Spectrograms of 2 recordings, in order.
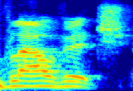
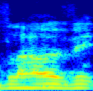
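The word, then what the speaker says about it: Vlahović: little sense to me um but yeah on vladovich uh i think he's a player that first of all i've learned to pronounce correctly it's not vlog of it just not vlogging what's the correct pronunciation i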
